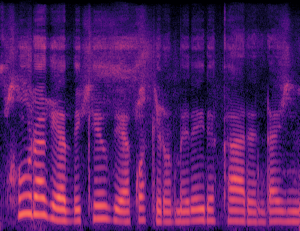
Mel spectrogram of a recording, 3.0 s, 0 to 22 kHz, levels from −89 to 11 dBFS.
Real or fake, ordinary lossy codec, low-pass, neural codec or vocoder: fake; none; none; codec, 44.1 kHz, 7.8 kbps, DAC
